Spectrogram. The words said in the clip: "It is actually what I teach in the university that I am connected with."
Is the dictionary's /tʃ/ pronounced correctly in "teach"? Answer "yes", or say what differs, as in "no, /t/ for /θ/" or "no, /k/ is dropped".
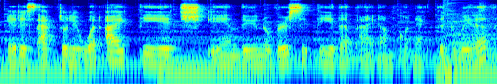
yes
